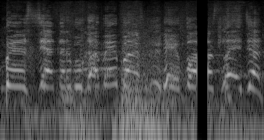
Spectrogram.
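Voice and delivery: high, loud play-by-play shouts; hype caster. Real, not acted. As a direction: build to the victory call. Caster calls the winning push.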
